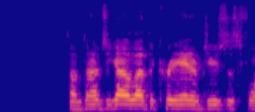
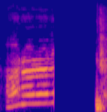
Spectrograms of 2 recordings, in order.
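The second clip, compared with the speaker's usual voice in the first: mock panic; 14 semitones higher, 6 dB louder than usual. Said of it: "and he's just going".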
